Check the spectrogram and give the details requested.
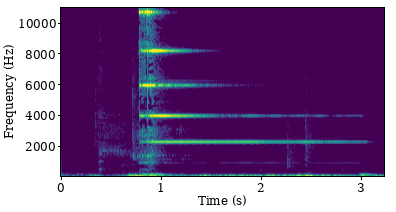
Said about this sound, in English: We have a new addition to the Damn Art Majors team. It's a buzzer. Whenever you hear this buzzer, it signifies something cool is going to happen.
